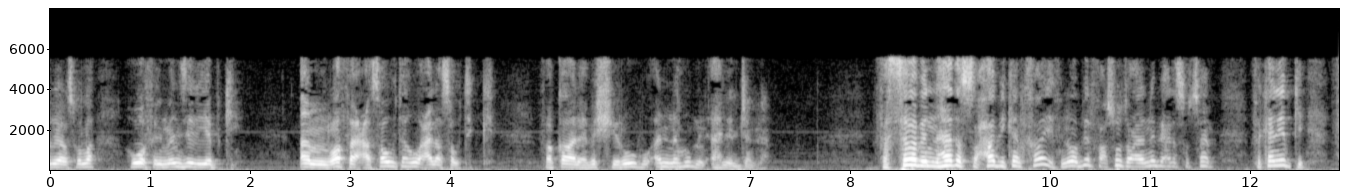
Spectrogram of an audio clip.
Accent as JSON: {"language": "Arabic", "town": "Alexandria", "region": "Alexandria Governorate", "country": "Egypt", "said": "بنشوف الكورنيش عندنا في اسكندرية اللي بيحصل فيه"}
